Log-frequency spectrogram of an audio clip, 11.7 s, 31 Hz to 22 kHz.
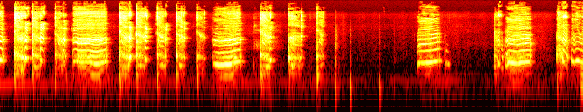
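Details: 22-month-old fully immunised girl with swab-confirmed pertussis: rapid run of harsh coughs broken by long, high-pitched inspiratory whoops; whooping cough.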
